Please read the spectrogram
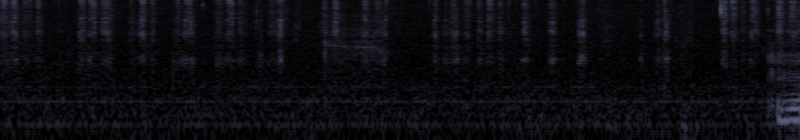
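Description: Pen writing on lined notebook paper: faint, quick scratching strokes as a short handwritten note is written out.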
